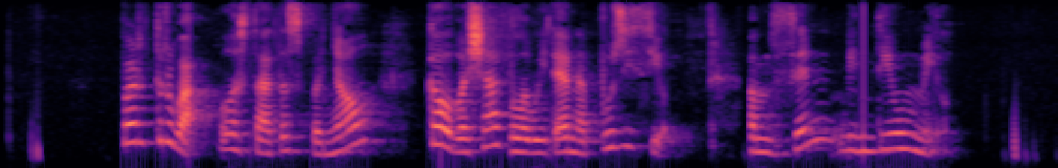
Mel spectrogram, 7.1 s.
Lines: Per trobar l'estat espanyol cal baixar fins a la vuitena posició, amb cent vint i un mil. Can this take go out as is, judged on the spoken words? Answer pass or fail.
fail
